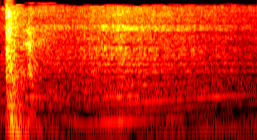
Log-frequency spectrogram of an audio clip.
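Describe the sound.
A car engine starts with a sudden loud catch and cranking burst, then settles into a steady, even running rumble that gradually fades over a couple of seconds.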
